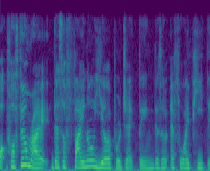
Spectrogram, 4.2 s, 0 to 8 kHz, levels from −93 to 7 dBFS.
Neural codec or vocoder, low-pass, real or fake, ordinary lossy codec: none; 7.2 kHz; real; none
